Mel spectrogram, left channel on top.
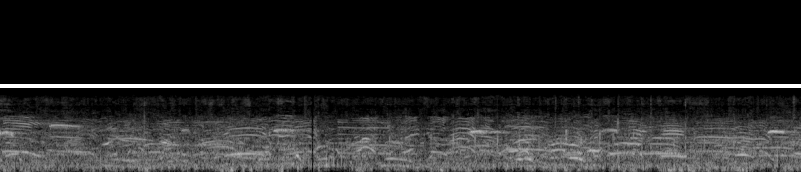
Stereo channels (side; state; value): left; silent; digital silence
